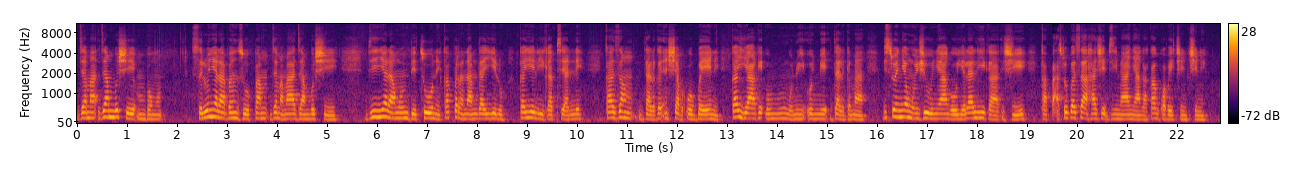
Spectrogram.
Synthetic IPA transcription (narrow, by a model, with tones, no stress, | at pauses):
dɛ˦ma˨da˦mbo˦ʃe˨m̩˦˨bʊ˨ŋʊ˨ | sɨ˨lo˦ɲɛ˦la˨bɨ˦n˦zo˨pa˦mdɛ˦ma˨maː˦da˦mbo˦ʃeː˨˦biː˦ɲɛ˦la˨ŋʊ˦nbe˨toː˦nɨ˨ka˦pɨ˦ɾɨ˨na˨mda˦jɛ˦lo˨ | ka˦jɛ˦liː˨ɡa˨pi˨ɛ˨lːɨ˦ | ka˦za˦ŋda˨lɨ˨ɡɨ˦n̩˦ʃɛ˦bʔo˨ɡ͡ba˨jɛ˦nɨ˨ka˦ja˦ɡɨ˦ʔo˨nuː˦ŋo˨nɨ˦o˦ɲɛ˦da˦lɨ˨ɡɨ˨maː˦˨ | bi˦so˦ɲɛ˦ŋʊ˨n˨ʒe˦o˨ɲaː˦ɡa˨o˨jɛ˨la˦liː˦ɡa˨ʒe˨˦ | ka˨pa̰˨ʔa˨so˦ɡ͡ba˦zaː˦˨ɦa˦ʒɛ˦biː˦maː˦ɲaː˦ɡa˨ka˦ɡɔ˨bɨ˦t͡ʃi˦nt͡ʃi˦nɨ˨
